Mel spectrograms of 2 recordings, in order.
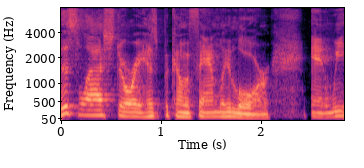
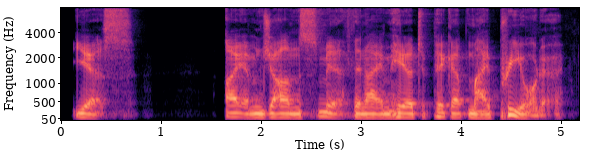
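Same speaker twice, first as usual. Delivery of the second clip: lowered, low sci-fi villain voice; 4 semitones lower than usual. Retelling a man at a store counter asking for his pre-order: Darth Vader voice. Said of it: "comes out perfect in the Vader voice".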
